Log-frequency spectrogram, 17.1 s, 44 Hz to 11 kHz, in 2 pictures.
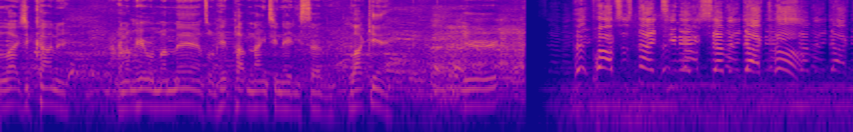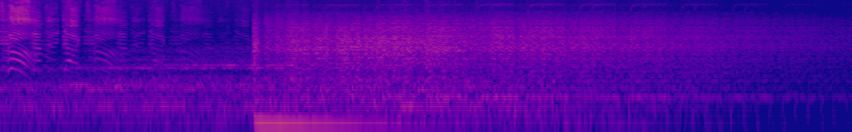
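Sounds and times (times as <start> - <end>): deep boom with rumbling tail: 11.1 - 17.0.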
